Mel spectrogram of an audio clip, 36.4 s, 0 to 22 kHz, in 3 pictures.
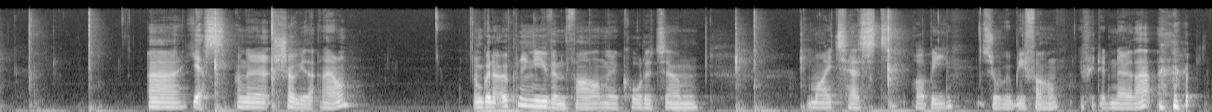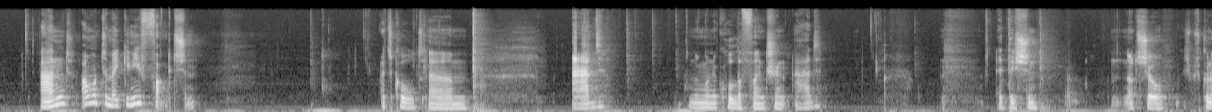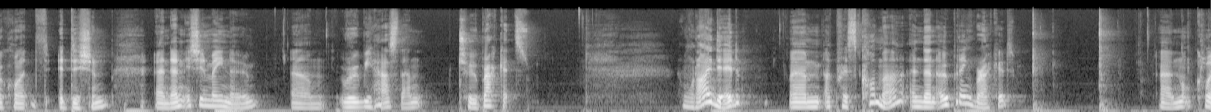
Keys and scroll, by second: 0.0-0.5 typing.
